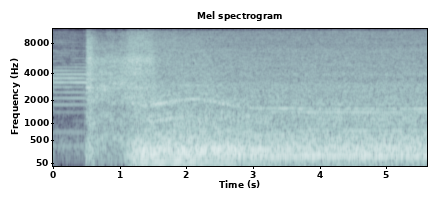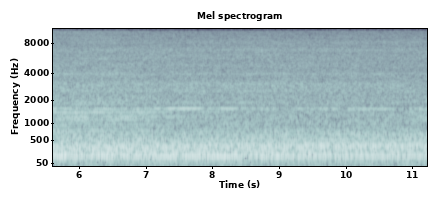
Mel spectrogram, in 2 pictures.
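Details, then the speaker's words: Mercedes 300E, first start after replacing the cracked original upper engine wiring harness: starter cranks briefly, engine catches and flares, then settles into a smooth, even idle with no knocks or misses; seems all right, normal idle. "Seems to be all right."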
